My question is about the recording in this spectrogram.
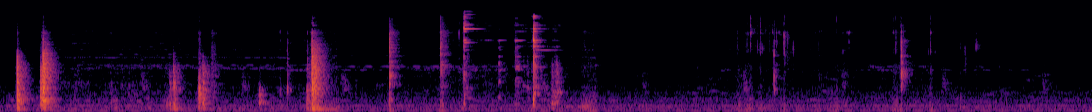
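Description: Kitchen utensils knocking and clinking against dishes: a run of sharp taps and clinks, some of them ringing briefly, through the first six seconds, then only a few faint ones.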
